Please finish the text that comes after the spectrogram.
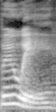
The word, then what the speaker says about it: buoy: of a British homophone we pronounce this just as you would pronounce the word boy as in boy and girl Bowie Bowie that's the way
